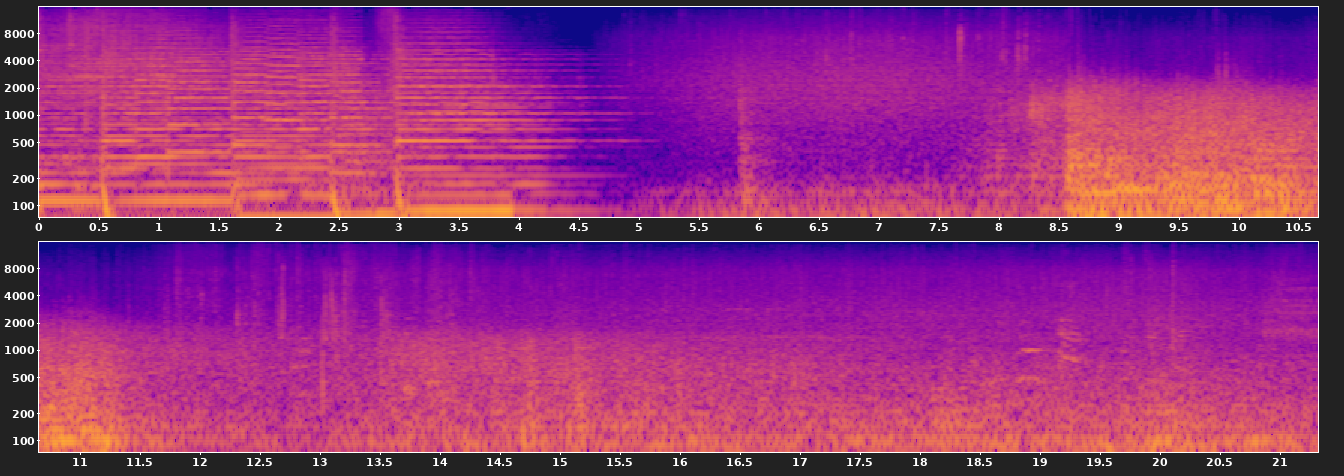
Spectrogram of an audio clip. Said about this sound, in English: We've got thunder and lightning, so if this programme disappears, I'm not joking here,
